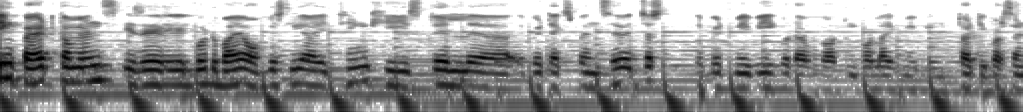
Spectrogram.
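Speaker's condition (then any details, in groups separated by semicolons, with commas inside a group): No condition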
